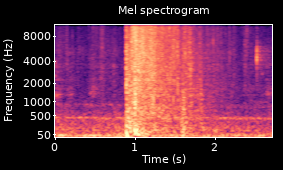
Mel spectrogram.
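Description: A shotgun fires with a loud boom.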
